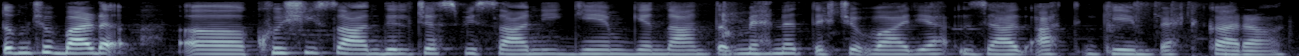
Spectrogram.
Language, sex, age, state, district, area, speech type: Kashmiri, female, 18-30, Jammu and Kashmir, Baramulla, rural, spontaneous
